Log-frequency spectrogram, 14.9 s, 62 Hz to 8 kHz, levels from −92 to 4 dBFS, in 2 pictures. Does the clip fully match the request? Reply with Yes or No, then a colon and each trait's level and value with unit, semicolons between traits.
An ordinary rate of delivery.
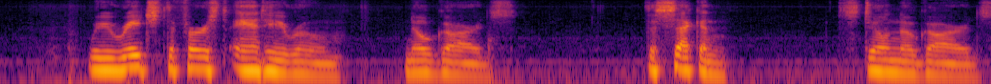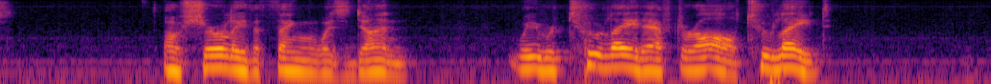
No: slow, 105 wpm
